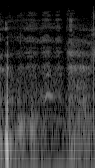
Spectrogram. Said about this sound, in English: That's a mental state we create out of our not wanting an unpleasant noise. Unpleasant noise such as my cough.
